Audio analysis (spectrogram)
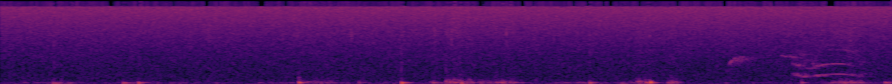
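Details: Low rhythmic purring from a mother cat tending six-day-old kittens she is breastfeeding, broken by several louder rumbling bursts, with one brief thin mew near the end.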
